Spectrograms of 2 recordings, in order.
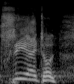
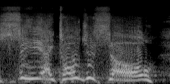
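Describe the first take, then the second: First: Said in the usual way. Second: Mock scolding wife. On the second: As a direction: rub it in like a smug wife. Wife scolding after his fall.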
